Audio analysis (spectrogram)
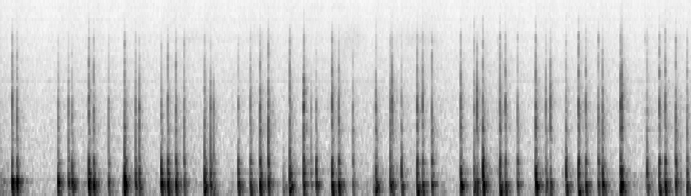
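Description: Fingertips and nails of both hands tap across the lid of a large glossy orange cardboard gift box. The result is a steady run of quick, dry, hollow taps with a midrange body and almost no ring, varying slightly in strength and brightness as the fingers move across the lid.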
